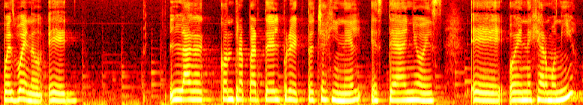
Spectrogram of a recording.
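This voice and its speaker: A woman's voice: fairly high pitch, level tone, slow, darkish tone, soft background music. A woman, a guest in a radio interview, speaking hesitantly with many fillers and easy laughs. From Guatemala. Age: 20s. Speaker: interview guest, rural social worker.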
